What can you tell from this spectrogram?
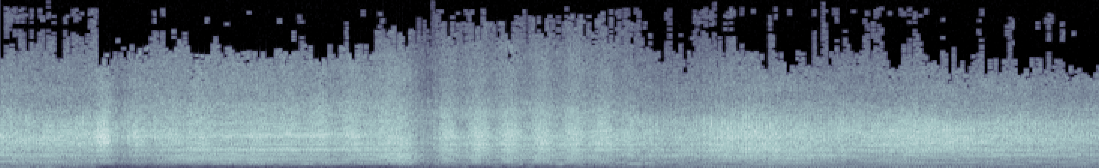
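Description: Electric motor driving a rotary brush wheel on a long shaft, scrubbing along the surface of a debarked log: a steady motor hum under a loud abrasive hiss. The scrubbing wavers and pulses for a couple of seconds around the middle as the brush is worked along the wood.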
